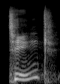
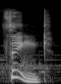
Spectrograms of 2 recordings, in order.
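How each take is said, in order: First: The word starts with a hard T sound. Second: The word starts with a soft TH sound. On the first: The speaker calls it wrong. "think instead of" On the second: The speaker calls it right. "instead of think"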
